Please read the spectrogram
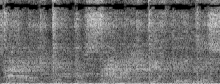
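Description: Live pop music through an arena PA: a female lead vocal over heavy bass and drums, recorded loud from the crowd.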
